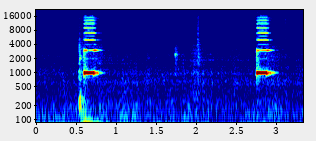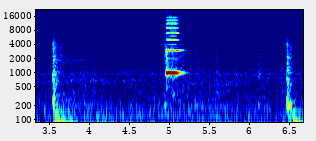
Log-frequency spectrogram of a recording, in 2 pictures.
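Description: A workout interval timer gives short electronic beeps, three sharp tones spaced about two seconds apart, alternating with soft low thumps, fairly quiet in an otherwise calm room.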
